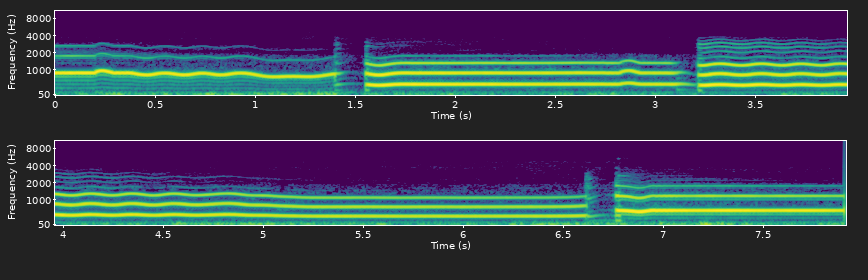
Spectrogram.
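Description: Instrumental melody from a vọng cổ karaoke backing track: a stringed instrument plays four long held notes that waver and slide in pitch, each note starting with a pluck.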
